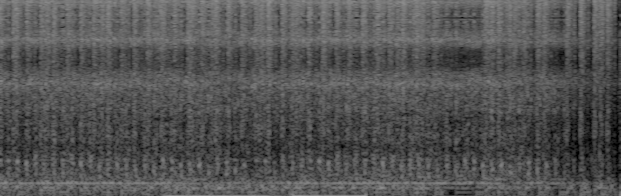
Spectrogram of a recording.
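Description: Rapid gunfire rattles in an arcade game.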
